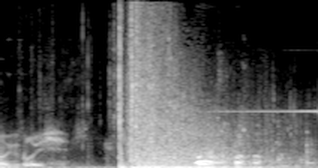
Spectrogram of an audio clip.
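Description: A wall bursts apart with a loud blast and falling debris.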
